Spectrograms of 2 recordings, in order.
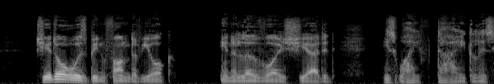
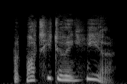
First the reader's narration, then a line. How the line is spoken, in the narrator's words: Lizzie said anxiously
